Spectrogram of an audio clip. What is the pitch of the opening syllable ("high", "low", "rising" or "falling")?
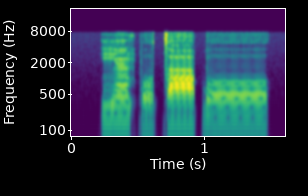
high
